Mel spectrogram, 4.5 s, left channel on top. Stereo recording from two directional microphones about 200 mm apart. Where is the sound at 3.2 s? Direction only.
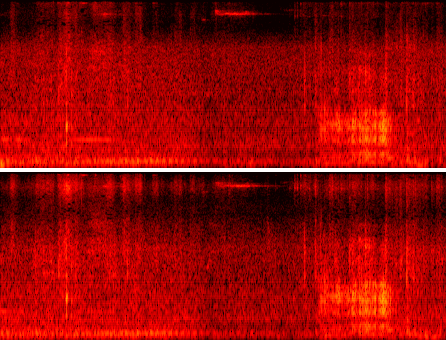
5° left (ahead or behind).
